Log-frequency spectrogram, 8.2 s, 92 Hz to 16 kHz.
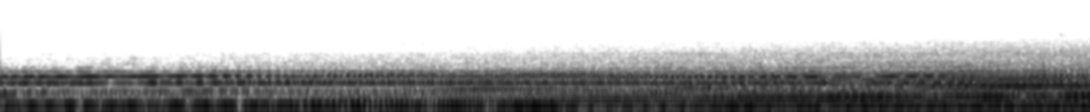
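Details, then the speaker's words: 1931 GE 16-inch franken-fan, stamped-steel base, shaded-pole 4-pole 110VAC motor with brass blades believed to be early-1910s Sprague, before restoration, on low speed: steady even motor hum, smooth blade whoosh, no knocks or rubbing; runs fine. "All right, take 2. Here it is on low."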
